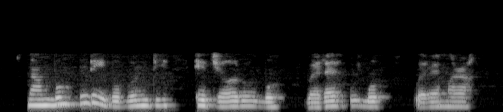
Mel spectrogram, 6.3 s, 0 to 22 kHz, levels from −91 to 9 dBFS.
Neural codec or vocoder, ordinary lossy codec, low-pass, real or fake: none; none; 3.6 kHz; real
